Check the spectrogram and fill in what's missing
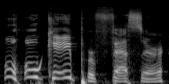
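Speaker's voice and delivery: high mock-impressed start, dropping away; sarcastically bow to the expert; exaggerated patronizing tone; condescending. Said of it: "even more fucking condescending".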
